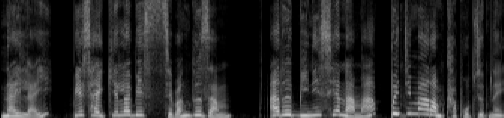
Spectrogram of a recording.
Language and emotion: Bodo, disgusted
